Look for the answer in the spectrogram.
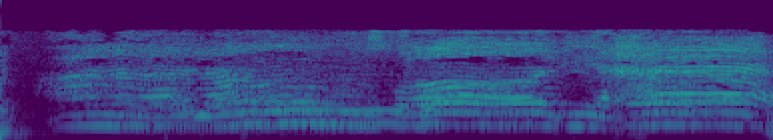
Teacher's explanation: نبينها للاطفال عن طريق رسمه معينه بنقولها الأطفال، بنشيل التنوين صوت النون اللي في الفتحة الثانية بنحط مكانها غن · Term: اخفاء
